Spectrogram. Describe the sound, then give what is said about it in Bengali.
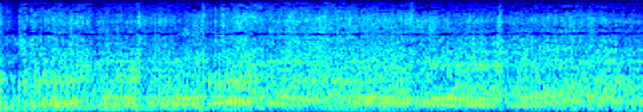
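A motorbike roars loudly as it pulls away, a steady, rough, buzzing engine drone that stays strong throughout with no voices. “প্রচণ্ড শব্দ করে bike ছেড়ে দিল”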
